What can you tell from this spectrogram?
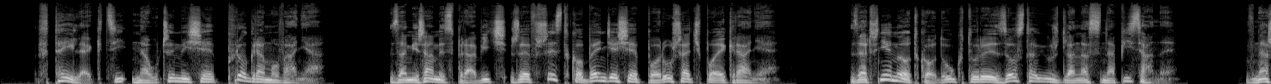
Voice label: Polish M Narration

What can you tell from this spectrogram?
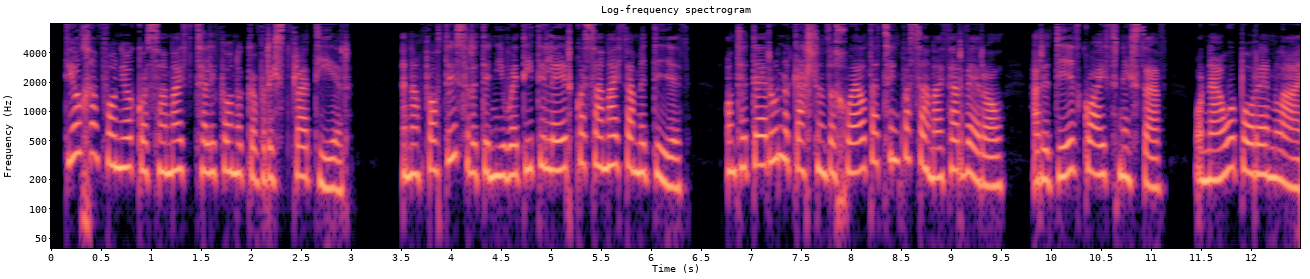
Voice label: Welsh F IVR; voice-over

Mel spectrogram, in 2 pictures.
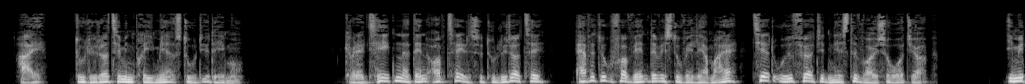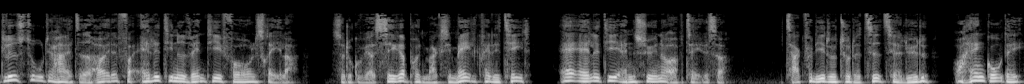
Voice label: Danish M Narration; voice over

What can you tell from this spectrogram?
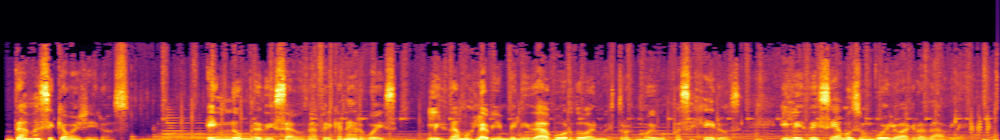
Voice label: Spanish LA corporate

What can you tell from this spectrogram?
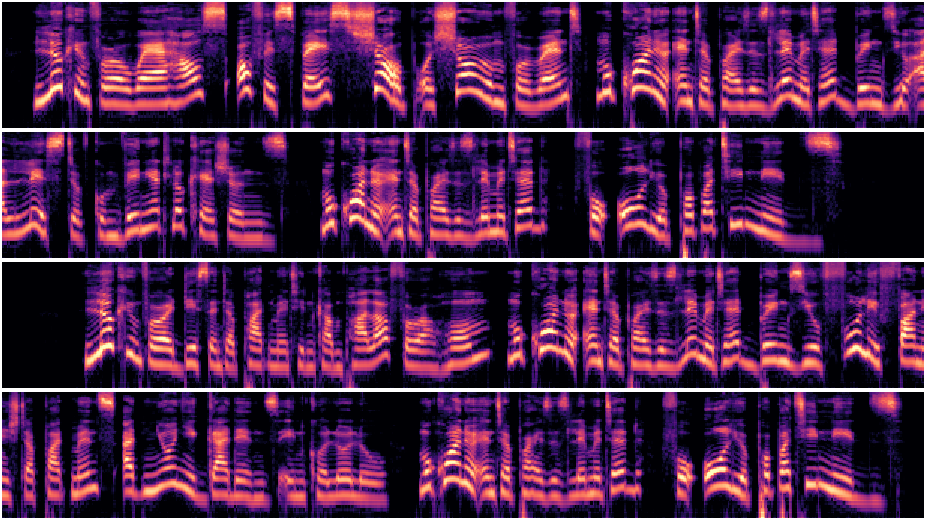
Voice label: East African English F Commercial; accent of africa

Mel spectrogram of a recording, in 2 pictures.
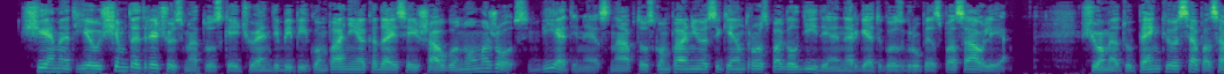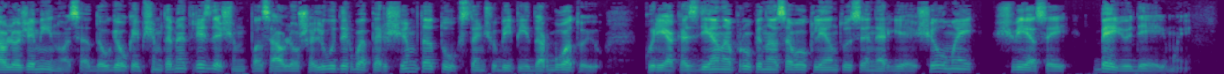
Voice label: Lithuanian M corp

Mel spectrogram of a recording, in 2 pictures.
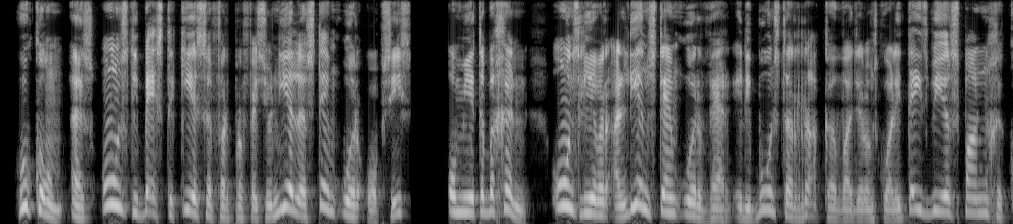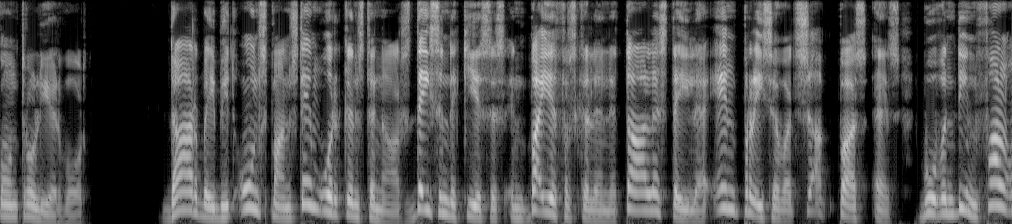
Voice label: Afrikaans M; voice over

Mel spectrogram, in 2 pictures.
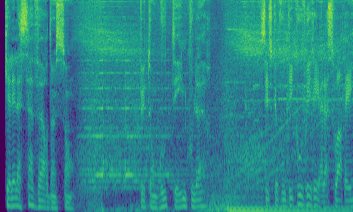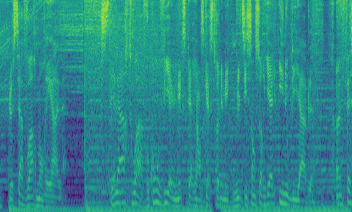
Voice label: French CN M Showreel, french canadian; voice over

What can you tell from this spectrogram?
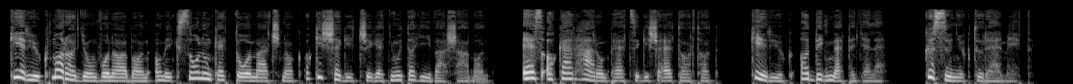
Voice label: Hungarian, F, Corporate

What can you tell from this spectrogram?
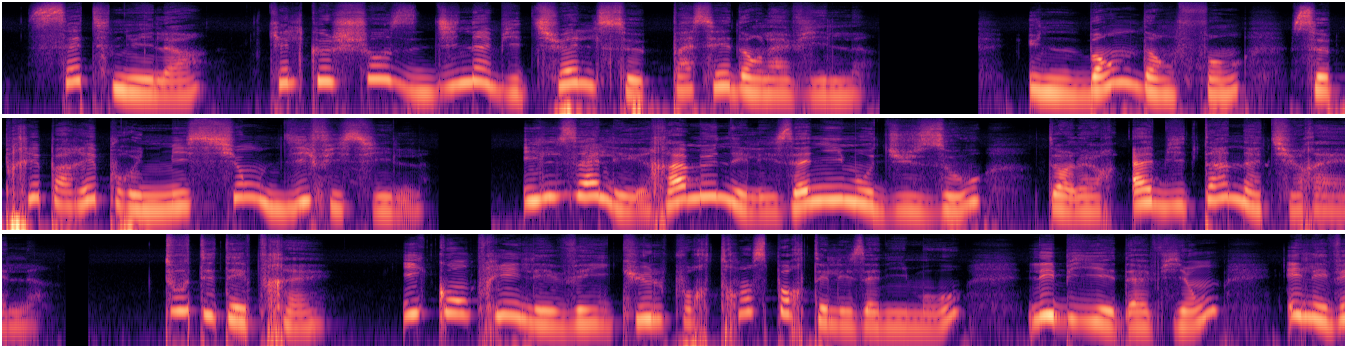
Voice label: FR, Kids Story Narration

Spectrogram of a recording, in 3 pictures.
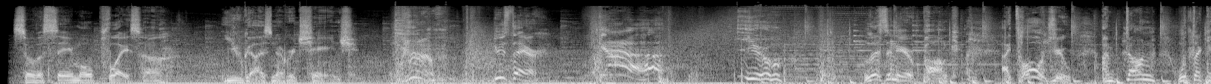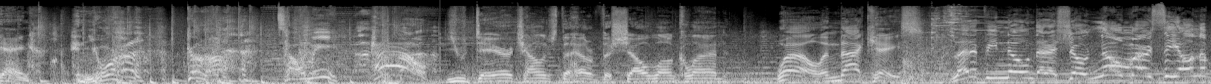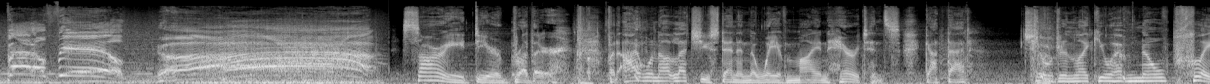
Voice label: VIDEO GAME, chinese cantonese; voice over

